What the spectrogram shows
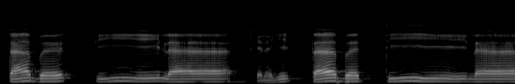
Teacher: kita kena lantunkan pada huruf ba tersebut sebab dia huruf qalqalah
